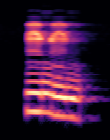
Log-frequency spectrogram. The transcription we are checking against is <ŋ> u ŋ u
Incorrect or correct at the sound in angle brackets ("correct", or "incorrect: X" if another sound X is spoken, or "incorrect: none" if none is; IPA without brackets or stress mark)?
correct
